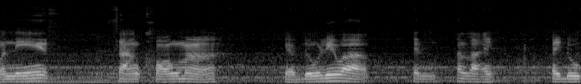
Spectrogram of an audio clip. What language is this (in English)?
Thai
